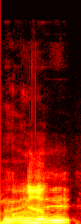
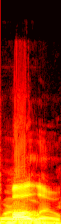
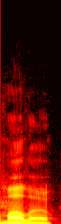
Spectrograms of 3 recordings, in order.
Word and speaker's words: Marlowe: Wait, his name's Marlowe. In the narrator, that's how the narrator pronounces it. And I was like, "There's no way that like his name is supposed to be pronounced It's Malo. Malo. Yeah, it's yeah. Okay. I didn't think about that. I just think the narrator got it wrong in the audiobook part of it.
